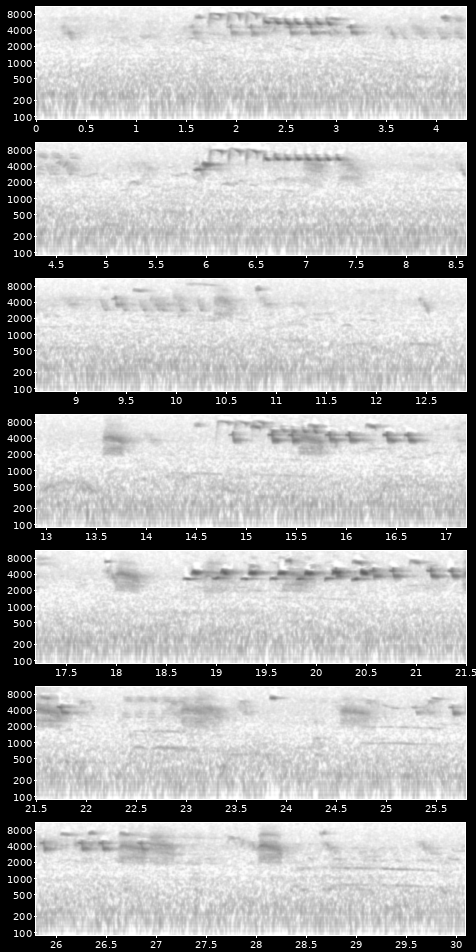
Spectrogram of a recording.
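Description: Garden songbirds singing: short phrases of rapid high notes, some sliding downward, come every few seconds with fainter calls in between.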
